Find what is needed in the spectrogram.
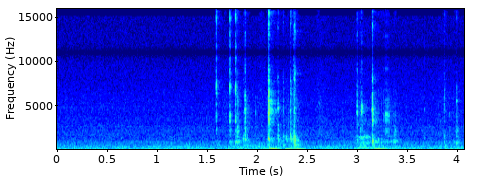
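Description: A few faint computer keyboard keystrokes, in a small cluster around halfway and another shortly after three-quarters of the way through.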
